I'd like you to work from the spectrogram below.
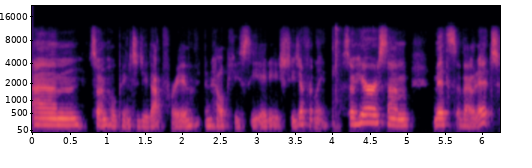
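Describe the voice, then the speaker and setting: With a Canadian accent and vocal fry, a woman talks in a very deep, low pitch with ordinary pitch variation against a quiet background. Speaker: pediatrician. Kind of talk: webinar presentation. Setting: video call. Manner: fast.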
